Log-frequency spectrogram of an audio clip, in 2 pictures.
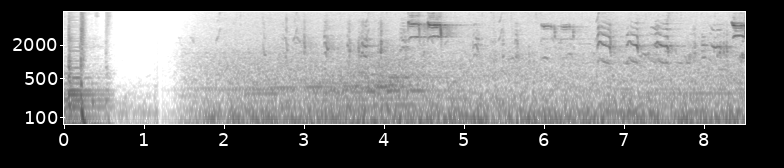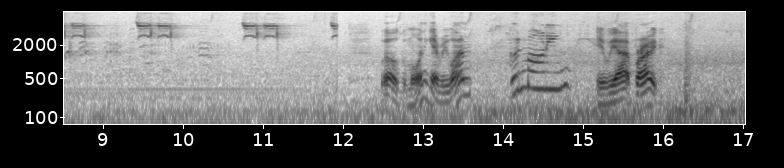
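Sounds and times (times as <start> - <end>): low background rumble: 1.4 - 12.0
birds calling and chirping: 1.5 - 17.0.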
